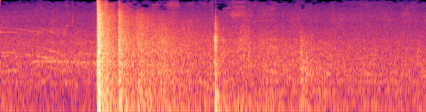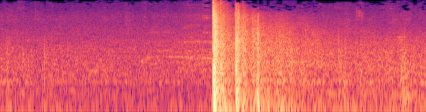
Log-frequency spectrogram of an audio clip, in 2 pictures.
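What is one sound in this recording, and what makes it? Fireworks burst with loud booming bangs that echo away.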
